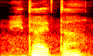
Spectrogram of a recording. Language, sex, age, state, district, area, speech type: Punjabi, male, 30-45, Punjab, Fazilka, rural, spontaneous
